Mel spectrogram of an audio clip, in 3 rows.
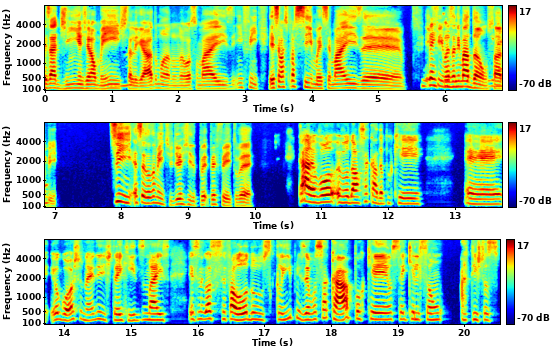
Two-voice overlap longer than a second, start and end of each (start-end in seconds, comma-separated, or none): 5.7-7.0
